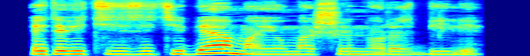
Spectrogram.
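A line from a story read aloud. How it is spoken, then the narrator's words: Irritated hiss. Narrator (Russian): раздраженно шипит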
